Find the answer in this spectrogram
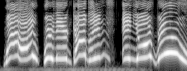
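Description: Shouting in a put-on character voice, a woman squeaks at an extremely high pitch, very slowly, with lively intonation. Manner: yelling.

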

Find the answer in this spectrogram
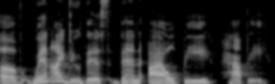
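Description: A woman talks very slowly at a medium pitch. Her tone is bright and sharp. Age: 40s. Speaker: podcast co-host on manifestation. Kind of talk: casual chat.

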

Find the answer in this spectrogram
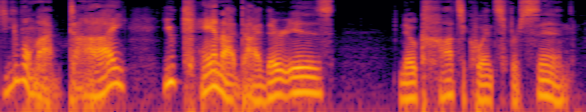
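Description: This man puts on a character voice with a hissing sound. His pitch is medium and he goes at a fairly slow pace.

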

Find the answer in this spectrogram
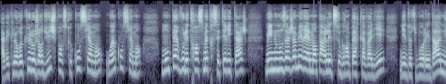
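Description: Her pitch is fairly high, with ordinary variation, as a woman speaks in an animated tone, the sound dry and close with no echo. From Morocco. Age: 40s. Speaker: podcast host. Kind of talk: narrated documentary podcast; live on-site description.

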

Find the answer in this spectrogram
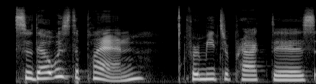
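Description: Heard in a very clean recording with a silent background and a dry, close sound with no echo, the speaker talks at a moderate pace in a Filipino accent with ordinary pitch variation. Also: woman. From Philippines. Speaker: flower farmer and business owner. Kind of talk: interview.

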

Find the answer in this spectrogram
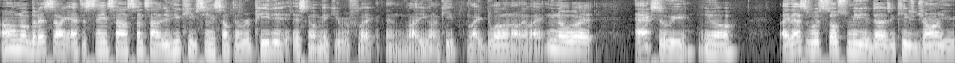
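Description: With an American accent, a man talks at a fairly quick pace in an unremarkable speaking voice. His pitch is fairly high and varies in an ordinary way. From Jacksonville, Florida. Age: 20s. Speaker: podcast co-host. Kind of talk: casual chat.

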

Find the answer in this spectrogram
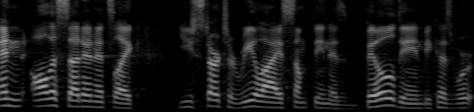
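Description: A man speaks at a moderate pace with lively intonation in an unremarkable speaking voice. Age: 30s. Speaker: pastor. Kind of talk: sermon. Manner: casual, conversational.

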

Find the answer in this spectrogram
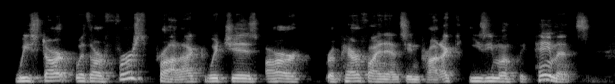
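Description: A man with a normal speaking voice at a moderate pace. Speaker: company founder and CEO. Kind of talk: interview.

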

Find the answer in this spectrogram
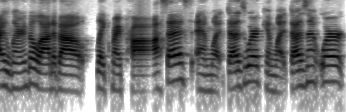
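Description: A woman at a medium pitch, moderate pace and ordinary pitch variation. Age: 30s. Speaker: novelist. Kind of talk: interview.

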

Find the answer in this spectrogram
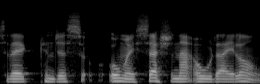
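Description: A man has a British accent and a medium pitch. He speaks at a moderate pace. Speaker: mountain bike podcaster. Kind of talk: solo podcast monologue.

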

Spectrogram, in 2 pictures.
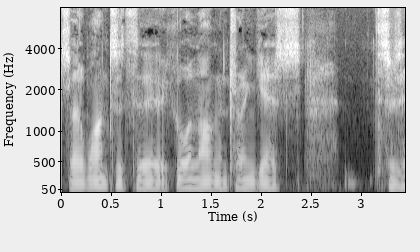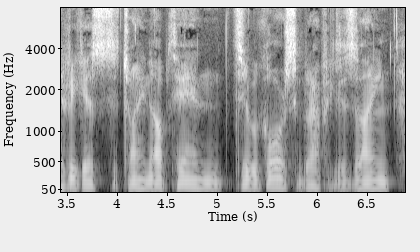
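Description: Very deep and low, a man's voice moves at a moderate pace in a monotone, flat intonation on a very clean recording with a silent background. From Ireland, Boyle, County Roscommon. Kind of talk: casual chat.

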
